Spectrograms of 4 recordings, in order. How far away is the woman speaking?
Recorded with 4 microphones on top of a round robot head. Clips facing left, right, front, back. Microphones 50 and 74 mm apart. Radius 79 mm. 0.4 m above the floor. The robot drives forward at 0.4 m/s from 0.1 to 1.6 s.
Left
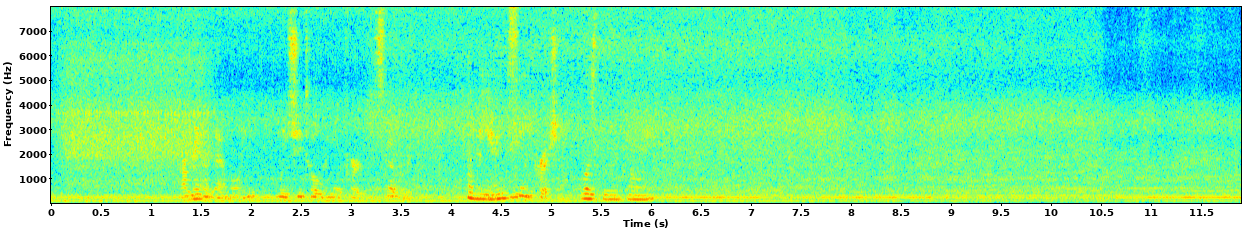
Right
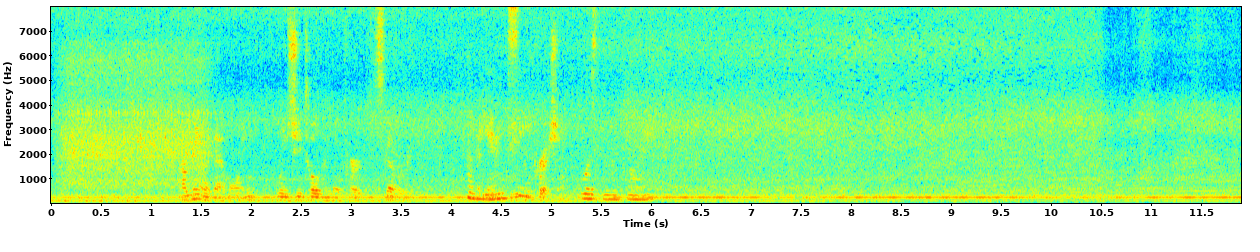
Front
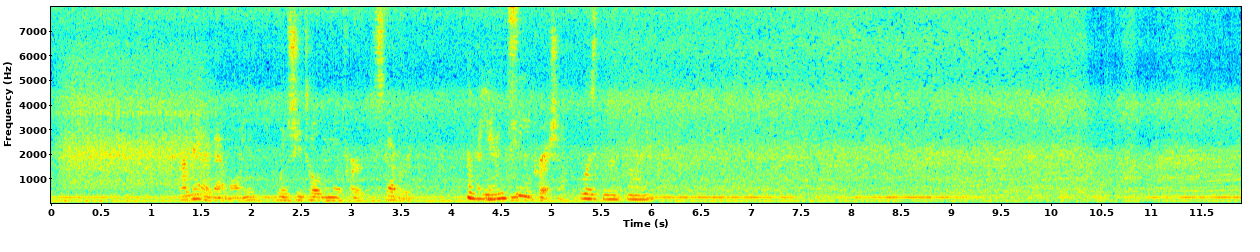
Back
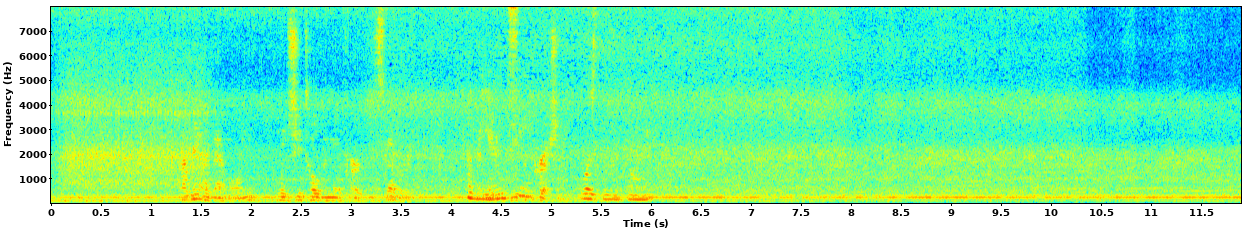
About 1.4 m.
